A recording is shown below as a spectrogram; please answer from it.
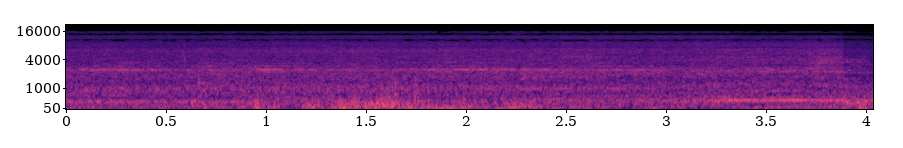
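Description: Wind buffeting the microphone on an open ship deck: a steady rushing noise with uneven low rumbles.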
